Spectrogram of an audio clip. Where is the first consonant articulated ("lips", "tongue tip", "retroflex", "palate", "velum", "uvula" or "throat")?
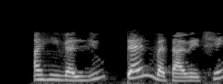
throat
